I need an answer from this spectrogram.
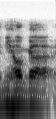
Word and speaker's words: nihonga: term uh which is nihonga uh but do you please con correct my um pronunciation uh uh no you pronounced it perfectly nihonga is japanese style paintings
